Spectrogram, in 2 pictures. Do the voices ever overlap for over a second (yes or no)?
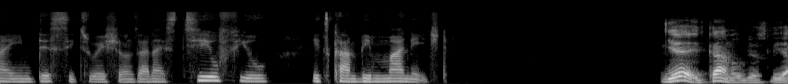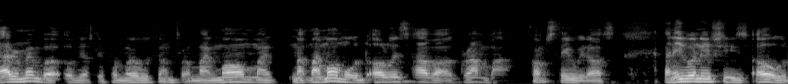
no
